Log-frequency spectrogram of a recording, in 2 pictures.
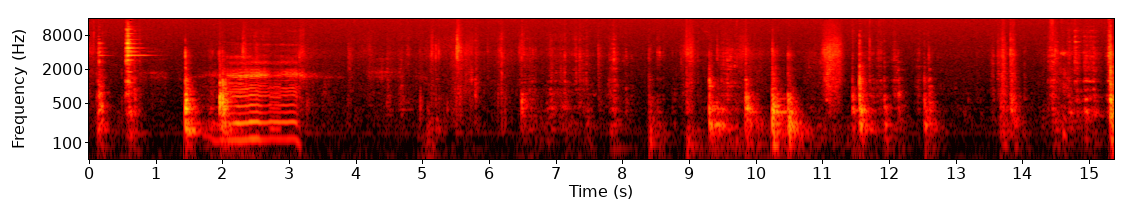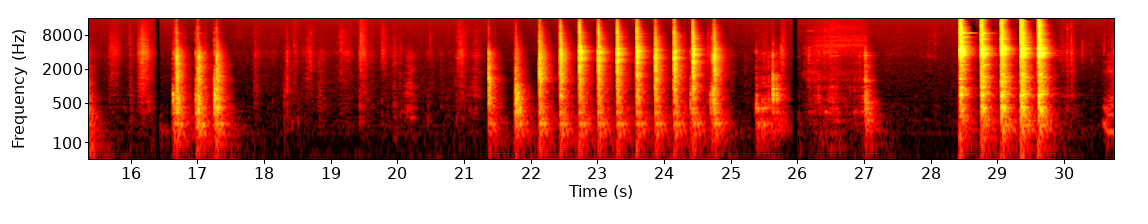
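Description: Hand tools working a wooden boat hull loose from its building jig where glue has stuck it to the stringers: a short wooden creak about two seconds in, scattered knocks, then two runs of quick hammer strikes, about four or five a second, near the end.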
